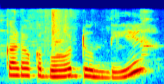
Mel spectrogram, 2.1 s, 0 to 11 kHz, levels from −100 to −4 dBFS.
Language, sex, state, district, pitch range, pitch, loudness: Telugu, female, Andhra Pradesh, Annamaya, 210-255 Hz, 240 Hz, -15 LUFS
